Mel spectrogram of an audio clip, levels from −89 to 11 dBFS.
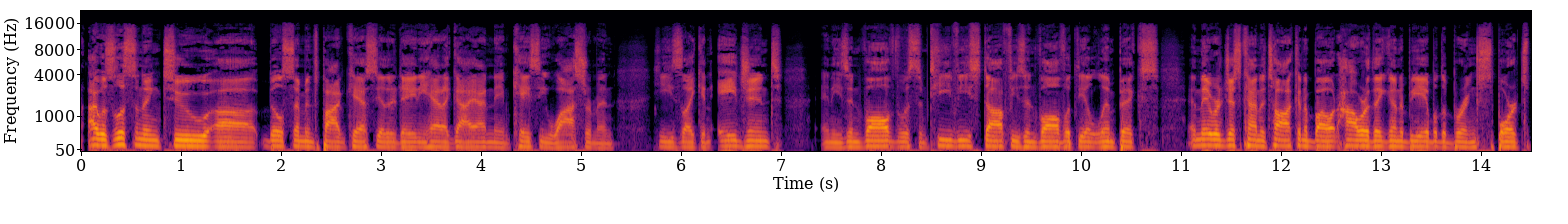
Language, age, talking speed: English, 30-49, 225 wpm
